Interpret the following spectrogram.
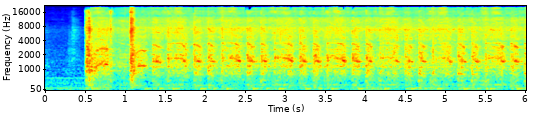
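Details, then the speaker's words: Dakota being turbo-swapped with wiring from a 1991 Dodge Shadow, battery charger on: starter cranks the engine steadily but it never fires; no spark, owner suspects the coil driver wiring or junkyard Hall effect sensor. "What in the fuck? Alright, everything's plugged in. I mean, it could be the Hall effect sensor because it was in the junkyard, so it probably wasn't running for some reason."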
